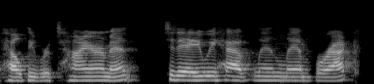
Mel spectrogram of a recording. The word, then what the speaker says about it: Lambrecht: retirement today we have Lynn lambrecht we pronounce the T at the end I'm told so I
